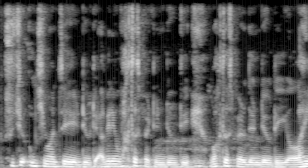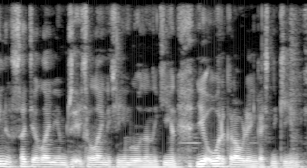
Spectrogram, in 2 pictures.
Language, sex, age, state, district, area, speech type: Kashmiri, male, 30-45, Jammu and Kashmir, Budgam, rural, spontaneous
